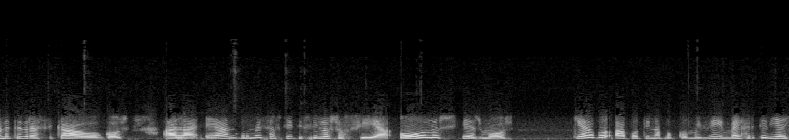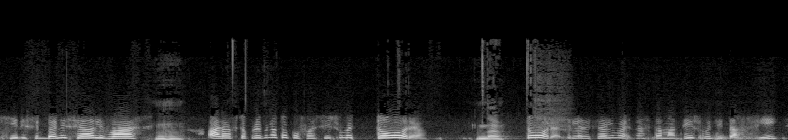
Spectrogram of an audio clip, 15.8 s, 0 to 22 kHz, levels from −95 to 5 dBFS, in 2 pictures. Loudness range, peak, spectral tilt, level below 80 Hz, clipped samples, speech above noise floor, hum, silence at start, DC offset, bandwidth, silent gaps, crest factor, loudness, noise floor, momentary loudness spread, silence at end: 4 LU; -2 dBFS; -7 dB/octave; -68 dBFS; under 0.1%; 37 dB; none; 0 s; under 0.1%; 16 kHz; none; 18 dB; -20 LUFS; -57 dBFS; 12 LU; 0.1 s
